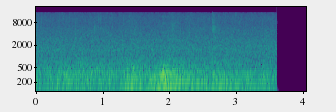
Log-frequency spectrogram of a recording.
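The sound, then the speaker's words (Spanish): Steady rain hisses while a deep roll of thunder swells in the middle and fades, then everything cuts off abruptly into silence. “Vinieron la lluvia.”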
